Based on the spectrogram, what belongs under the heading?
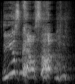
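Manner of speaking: high, suspicious husband; quoting husband. Retold or imitated. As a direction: sniff out the question. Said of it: "He be like".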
